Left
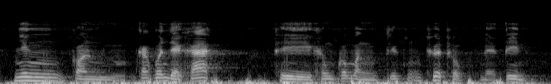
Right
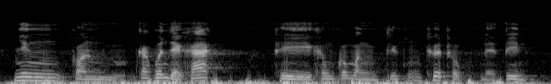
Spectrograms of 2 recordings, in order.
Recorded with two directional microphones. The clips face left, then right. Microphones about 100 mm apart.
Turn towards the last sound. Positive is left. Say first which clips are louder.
# left 1 dB
turn(degrees=0)  # may be behind; listen again after turning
